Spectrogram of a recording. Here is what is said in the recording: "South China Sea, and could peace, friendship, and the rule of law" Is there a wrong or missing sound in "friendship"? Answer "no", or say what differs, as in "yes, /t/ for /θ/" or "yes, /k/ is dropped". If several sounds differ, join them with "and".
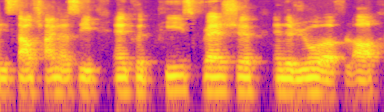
yes, /n/ is dropped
